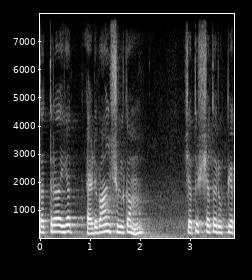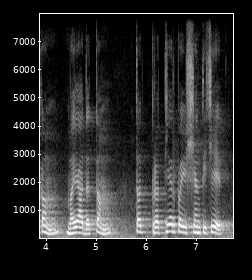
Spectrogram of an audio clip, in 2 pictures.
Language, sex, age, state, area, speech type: Sanskrit, male, 18-30, Delhi, urban, spontaneous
